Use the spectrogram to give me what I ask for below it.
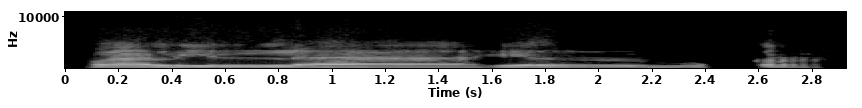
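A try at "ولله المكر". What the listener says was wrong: Bukan muker ya Bu ya. Coba tanda ini mu apa ma ya Bu ya? Falillahil makar. Makar.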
